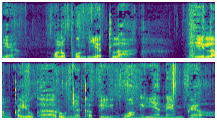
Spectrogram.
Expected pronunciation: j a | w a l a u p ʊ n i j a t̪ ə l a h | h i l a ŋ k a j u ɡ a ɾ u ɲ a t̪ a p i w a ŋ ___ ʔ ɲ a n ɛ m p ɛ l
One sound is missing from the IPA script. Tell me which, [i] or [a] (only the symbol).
i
